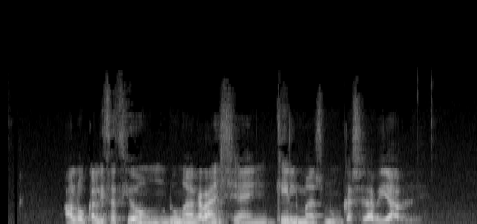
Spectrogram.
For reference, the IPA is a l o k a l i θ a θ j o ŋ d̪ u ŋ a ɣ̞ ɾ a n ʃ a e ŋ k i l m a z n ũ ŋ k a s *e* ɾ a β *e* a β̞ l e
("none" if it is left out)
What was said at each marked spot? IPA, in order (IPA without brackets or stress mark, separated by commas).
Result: e, i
